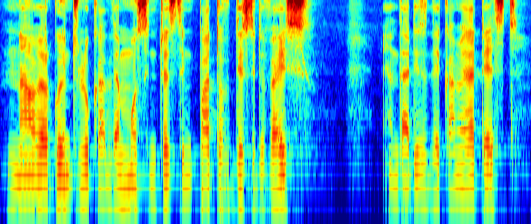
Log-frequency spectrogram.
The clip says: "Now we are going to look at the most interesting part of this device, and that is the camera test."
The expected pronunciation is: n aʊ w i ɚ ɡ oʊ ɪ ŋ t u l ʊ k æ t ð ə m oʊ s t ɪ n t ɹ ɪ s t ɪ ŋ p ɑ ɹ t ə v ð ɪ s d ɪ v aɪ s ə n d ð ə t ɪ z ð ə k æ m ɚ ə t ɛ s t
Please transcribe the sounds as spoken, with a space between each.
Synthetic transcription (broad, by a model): n aʊ w i ɚ ɡ oʊ ɪ ŋ t u l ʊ k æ t ð ə m oʊ s t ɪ n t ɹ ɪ s t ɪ ŋ p ɑ ɹ t ə v ð ɪ s d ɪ v aɪ s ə n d ð ə t ɪ z ð ə k æ m ɚ ə t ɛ s t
